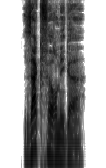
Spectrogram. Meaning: inflection of sackförmig: 1. strong/mixed nominative masculine singular 2. strong genitive/dative feminine singular 3. strong genitive plural
- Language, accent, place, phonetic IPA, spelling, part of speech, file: German, Germany, Berlin, [ˈzakˌfœʁmɪɡɐ], sackförmiger, adjective, De-sackförmiger.ogg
